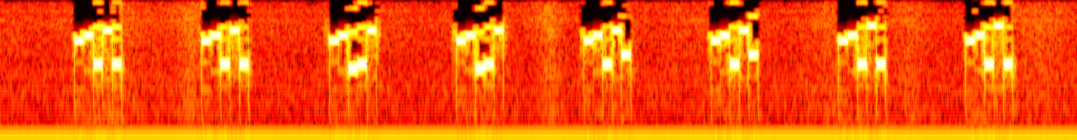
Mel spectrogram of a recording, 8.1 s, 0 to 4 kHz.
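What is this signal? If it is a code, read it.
Five-tone selective call (ZVEI), heard as quick runs of five tones, tones of about 80 ms. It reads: 89303 89303 89230 89230 89305 89305 89333 89333
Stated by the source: ZVEI five-tone selective call 89315 received by SDR, archived by Feuerwehr Orlamünde.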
